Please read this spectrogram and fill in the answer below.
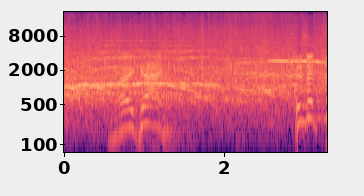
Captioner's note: audience cheering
